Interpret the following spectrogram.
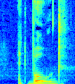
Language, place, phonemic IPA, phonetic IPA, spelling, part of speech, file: Swedish, Gotland, /buːrd/, [buːɖ], bord, noun, Sv-bord.ogg
- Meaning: 1. a table (piece of furniture) 2. plank used in the side of a hull, strake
